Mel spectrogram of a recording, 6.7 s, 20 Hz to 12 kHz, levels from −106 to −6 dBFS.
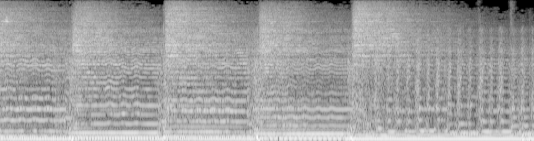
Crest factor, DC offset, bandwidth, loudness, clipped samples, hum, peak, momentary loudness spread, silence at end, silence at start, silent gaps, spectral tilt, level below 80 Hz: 14 dB; under 0.1%; 12 kHz; -15 LUFS; under 0.1%; none; -2 dBFS; 5 LU; 0 s; 0 s; none; -3.5 dB/octave; -26 dBFS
